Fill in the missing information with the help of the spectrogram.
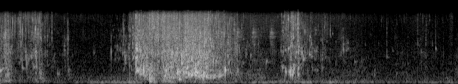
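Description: Small northern pike thrashing at the surface beside a kayak while held on the line: a burst of splashing about a second in, a shorter splash a little later, then quieter water sounds.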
